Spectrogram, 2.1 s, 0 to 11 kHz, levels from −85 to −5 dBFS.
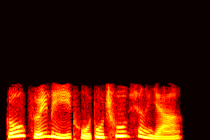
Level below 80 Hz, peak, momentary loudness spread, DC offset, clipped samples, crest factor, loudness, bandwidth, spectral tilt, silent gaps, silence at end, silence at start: -58 dBFS; -2 dBFS; 7 LU; under 0.1%; under 0.1%; 14 dB; -16 LUFS; 4.6 kHz; -11.5 dB/octave; none; 0.3 s; 0.1 s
